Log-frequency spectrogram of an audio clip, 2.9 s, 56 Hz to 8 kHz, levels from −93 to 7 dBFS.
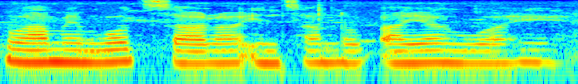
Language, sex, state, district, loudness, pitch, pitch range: Hindi, female, Arunachal Pradesh, Lower Dibang Valley, -17 LUFS, 200 Hz, 195-210 Hz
